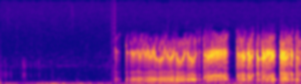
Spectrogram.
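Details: Noisy stomach growling, recorded as digestion sounds rather than hunger sounds: a loud gurgling, bubbling growl from the belly lasting about two seconds; normal bowel sounds.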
